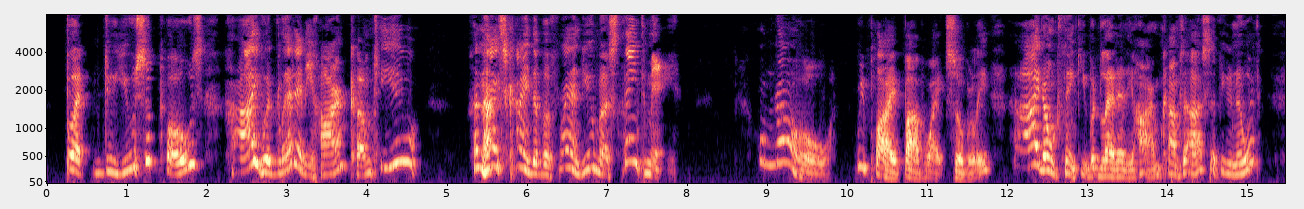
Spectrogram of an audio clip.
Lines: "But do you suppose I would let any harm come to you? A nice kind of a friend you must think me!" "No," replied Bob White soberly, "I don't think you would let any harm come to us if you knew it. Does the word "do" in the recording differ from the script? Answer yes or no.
no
